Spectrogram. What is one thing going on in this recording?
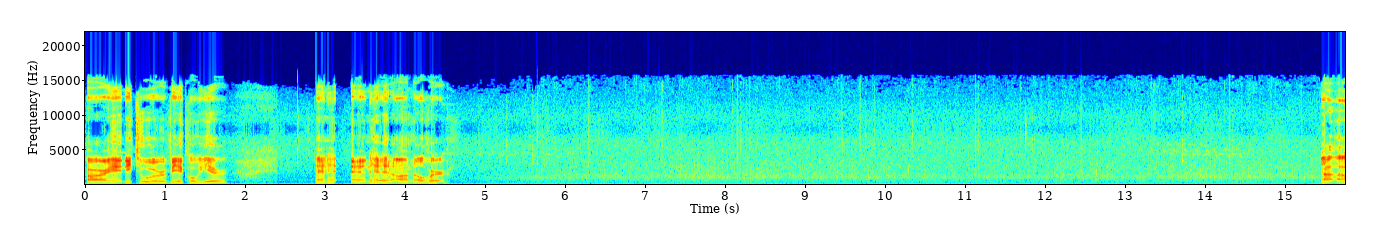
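A small car engine hums steadily.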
